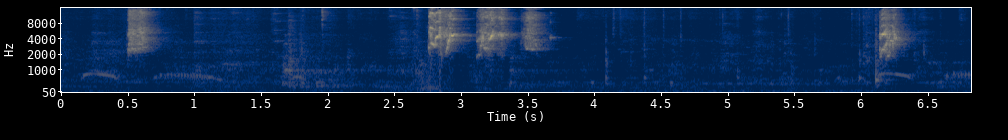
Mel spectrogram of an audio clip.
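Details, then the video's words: Lovebirds, a creamino and a lutino opaline, singing in the morning: sharp high chirps, one alone, then a quick cluster of three, then another after a pause, with soft lower curved notes in between. "Lovebird Chirping Sounds"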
